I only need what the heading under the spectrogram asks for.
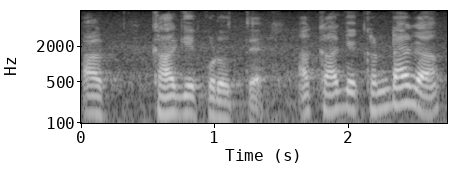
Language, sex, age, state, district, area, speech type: Kannada, male, 30-45, Karnataka, Kolar, rural, spontaneous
